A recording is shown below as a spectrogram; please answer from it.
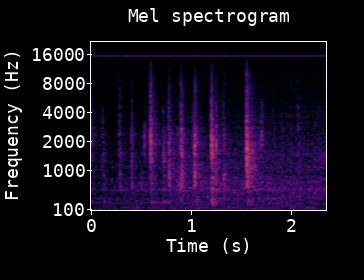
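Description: Computer keyboard being typed on: a quick run of about a dozen key clicks that stops shortly before the end.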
